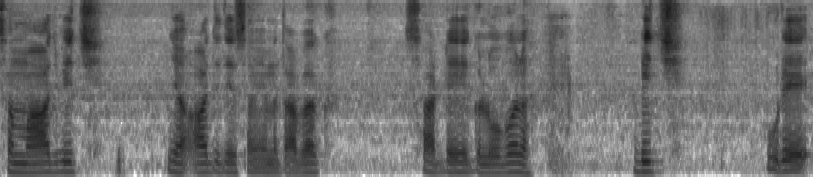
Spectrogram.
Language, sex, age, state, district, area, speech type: Punjabi, male, 45-60, Punjab, Gurdaspur, rural, spontaneous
